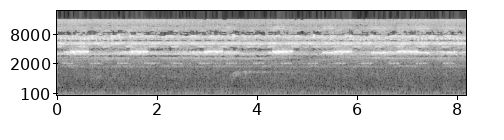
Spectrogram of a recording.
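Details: Crickets chirping on an evening in a peaceful park: a dense chorus of high, shrill pulsing trills layered in several bands, with a regular dashed chirp repeating roughly every second, over a steady low background hum.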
